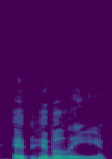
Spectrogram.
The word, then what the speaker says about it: epiboly: Next is epiboli. Epiboli. This is spelled E-P-I-B-O-L-Y. Epiboli.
